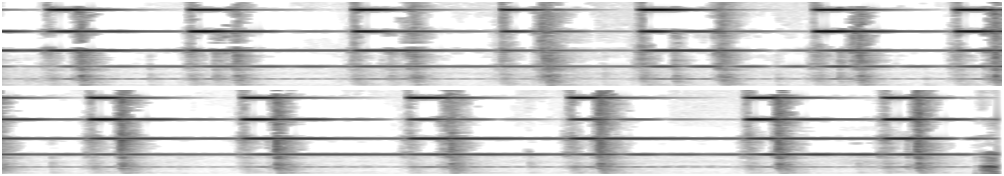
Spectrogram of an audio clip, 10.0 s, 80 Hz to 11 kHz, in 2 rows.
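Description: The match unit of a 1972 Williams Honey pinball machine is being stepped over and over, clicking about two to three times a second. Each step strikes the machine's 10-point bell, so the bell rings on without a break.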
